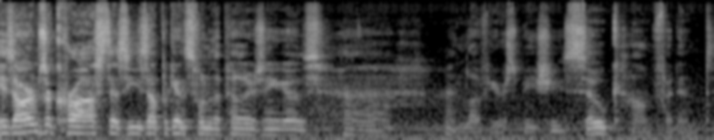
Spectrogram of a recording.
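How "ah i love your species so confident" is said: low, slow, demonic, menacing voice. Narrating a scene, voicing the figure who speaks to you: demonic voice. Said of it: "a sinister voice".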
